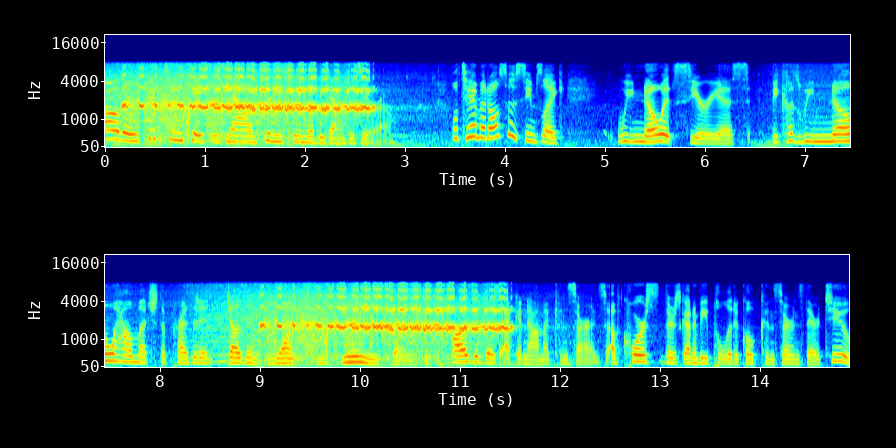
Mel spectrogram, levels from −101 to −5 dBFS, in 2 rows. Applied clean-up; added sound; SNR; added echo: none; Accelerating, revving, vroom / Car; -2 dB; none.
